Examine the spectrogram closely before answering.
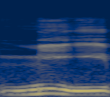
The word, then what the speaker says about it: mu: I believe if we were Greek, we would call that mi, but we're going to call that mu.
